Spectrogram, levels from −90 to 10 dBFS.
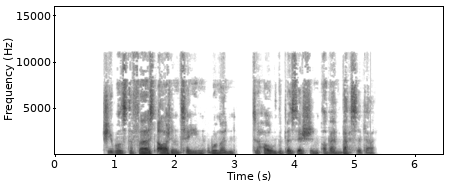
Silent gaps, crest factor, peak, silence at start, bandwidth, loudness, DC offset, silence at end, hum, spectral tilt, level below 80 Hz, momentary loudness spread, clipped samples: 3.08-3.28 s; 20 dB; 0 dBFS; 0.8 s; 11.5 kHz; -19 LUFS; under 0.1%; 1.15 s; none; -4.5 dB/octave; -56 dBFS; 12 LU; under 0.1%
